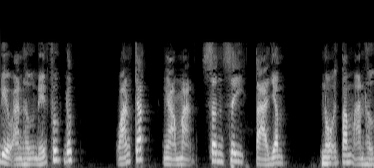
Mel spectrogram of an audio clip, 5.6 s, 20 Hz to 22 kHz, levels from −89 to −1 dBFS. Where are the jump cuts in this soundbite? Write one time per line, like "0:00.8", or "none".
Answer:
0:04.7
